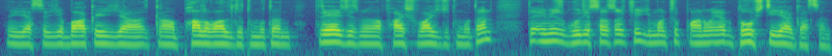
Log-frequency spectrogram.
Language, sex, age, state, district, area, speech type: Kashmiri, male, 30-45, Jammu and Kashmir, Anantnag, rural, spontaneous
